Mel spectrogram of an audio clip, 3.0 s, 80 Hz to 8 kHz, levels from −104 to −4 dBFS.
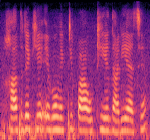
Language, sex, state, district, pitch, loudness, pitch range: Bengali, female, West Bengal, Paschim Medinipur, 230 Hz, -20 LUFS, 220-240 Hz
